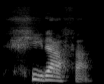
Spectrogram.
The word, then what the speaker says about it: jirafa: which is J, but the sound for us is it's almost as if you were gonna try to clear your throat if you got a bit of phlegm, like so jirafa. Jirafa. It could also be a very strong H for you, but it's a jirafa.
